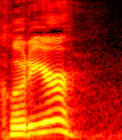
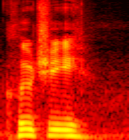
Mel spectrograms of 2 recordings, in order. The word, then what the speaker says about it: Cloutier: Mike Cloutier, Mike Clucci, same guy. Same guy. Same spelling, but different pronunciations.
